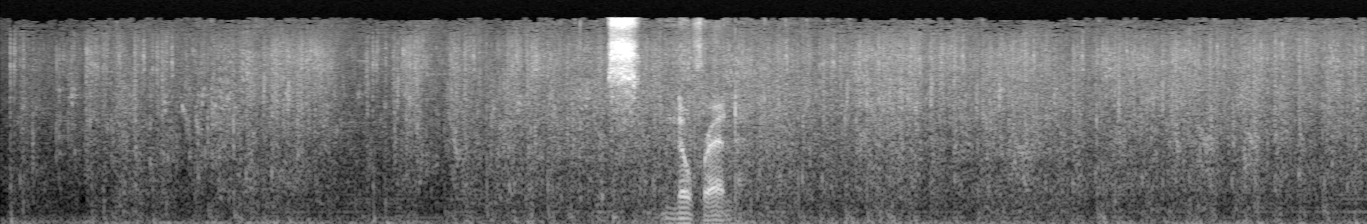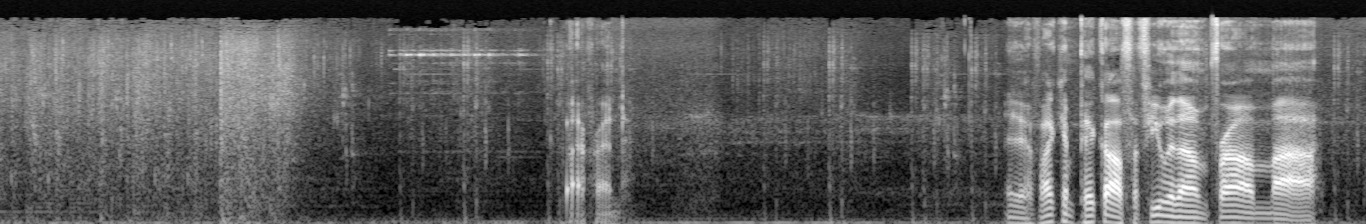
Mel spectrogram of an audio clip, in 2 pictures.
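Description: A blaster fires rapid electronic zaps.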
